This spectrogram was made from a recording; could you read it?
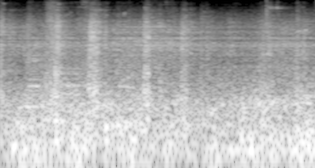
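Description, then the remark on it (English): A sleeper train bound for London rolls steadily along the rails with a constant low rumble and periodic clattering bursts from the wheels, heard from inside the carriage, continuous and moderately loud with no talking. “Now I'm on the sleeper train down to London.”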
